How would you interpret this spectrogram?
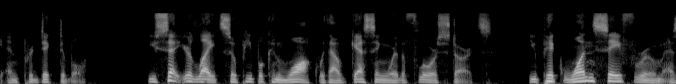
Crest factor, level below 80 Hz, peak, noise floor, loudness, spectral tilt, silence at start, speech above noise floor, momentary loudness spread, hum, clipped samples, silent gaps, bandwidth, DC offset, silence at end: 20 dB; -48 dBFS; -6 dBFS; -82 dBFS; -25 LUFS; -4.5 dB/octave; 0 s; 57 dB; 13 LU; none; under 0.1%; 5.21-5.28 s; 12 kHz; under 0.1%; 0 s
